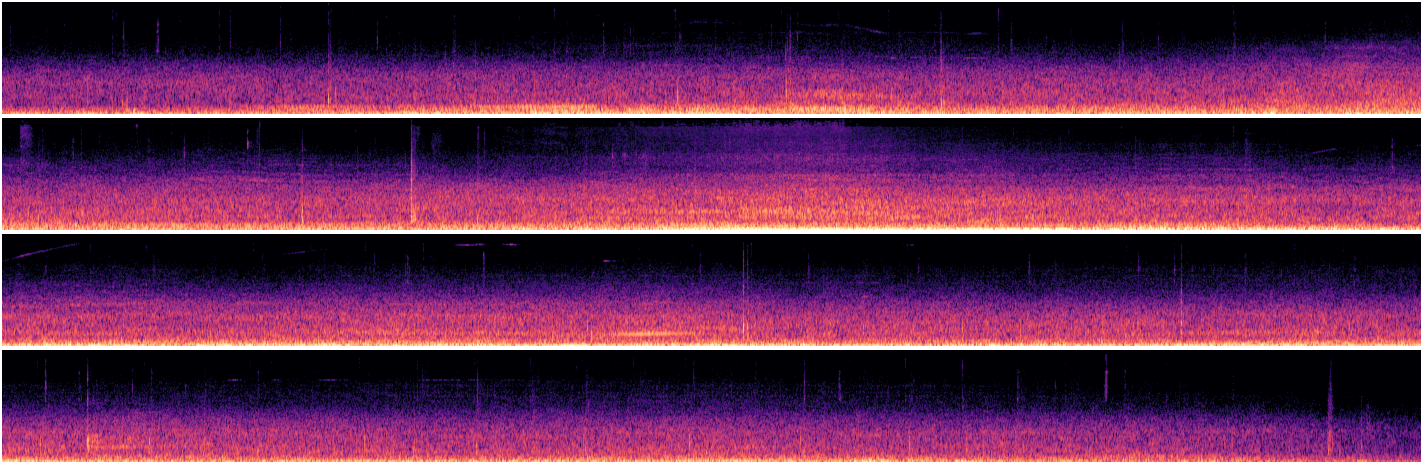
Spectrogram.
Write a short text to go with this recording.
This is the sound of the underpass which travels beneath the busy ring road around Oxford. The underpass is favoured by cyclists who cannot safely cross the insanely busy A road above, and by pedestrians. You can hear the parallel stacks of traffic; the heavy cars and lorries above and the delicate bicycle pings and rattles below. You can also hear the recorder bouncing a bit on me as I walked, and the unsatisfactory clicks of my holding the little Naiant X-X microphones I used in my little woolly mittens. Must make a better/quieter rig for those.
